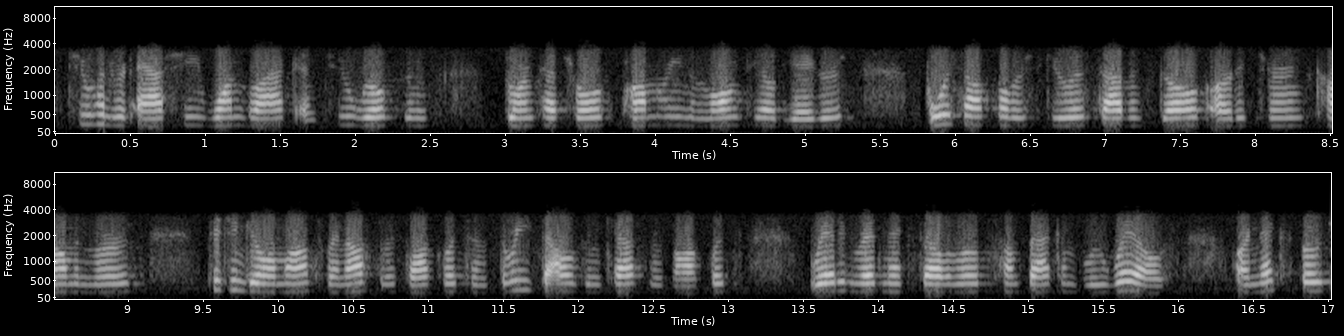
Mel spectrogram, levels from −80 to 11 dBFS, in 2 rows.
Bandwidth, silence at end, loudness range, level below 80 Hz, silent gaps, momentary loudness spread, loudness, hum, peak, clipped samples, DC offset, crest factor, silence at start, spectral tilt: 4 kHz; 0 s; 2 LU; -78 dBFS; none; 11 LU; -20 LUFS; none; -2 dBFS; under 0.1%; under 0.1%; 20 dB; 0.15 s; -5.5 dB/octave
